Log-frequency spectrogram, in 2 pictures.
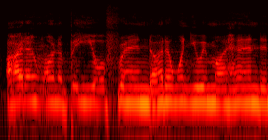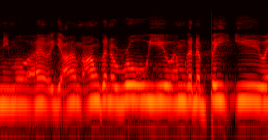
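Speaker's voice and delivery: lightly voiced tiny ant, puffed up and defiant; defiant little ant. Preacher voicing an ant defying the hand, mock bravado.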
